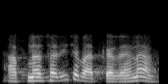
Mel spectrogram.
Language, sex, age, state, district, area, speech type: Hindi, male, 18-30, Bihar, Vaishali, urban, conversation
